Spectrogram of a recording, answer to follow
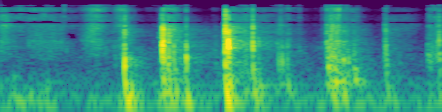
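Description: A deck of tarot cards being shuffled and handled by hand: a string of irregular, sharp card snaps and taps.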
